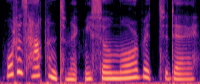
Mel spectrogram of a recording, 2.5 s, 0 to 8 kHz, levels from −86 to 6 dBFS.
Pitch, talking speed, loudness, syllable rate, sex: 230 Hz, 240 wpm, -15 LUFS, 5.5 syllables/s, female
